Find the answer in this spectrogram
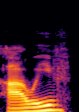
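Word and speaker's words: Arweave: It's pronounced Aweave.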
